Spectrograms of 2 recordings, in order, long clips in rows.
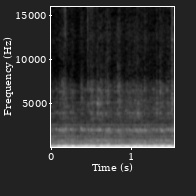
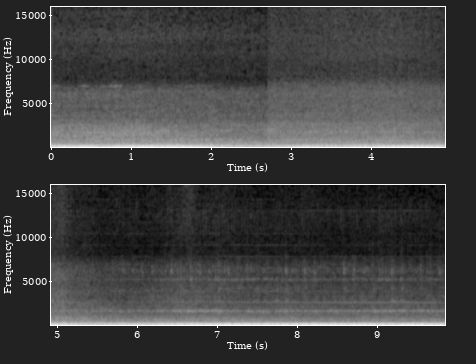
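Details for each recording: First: Fox Body Ford Mustang V8 with no aftermarket cam: lumpy loping idle like a big cam, code 34 EGR position; EGR valve stuck open by carbon. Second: Fox Body Mustang V8 after fixing code 34 (EGR position) by cleaning carbon from the stuck EGR valve: steady even low idle rumble, no stumbling or shaking; smooth idle restored.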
